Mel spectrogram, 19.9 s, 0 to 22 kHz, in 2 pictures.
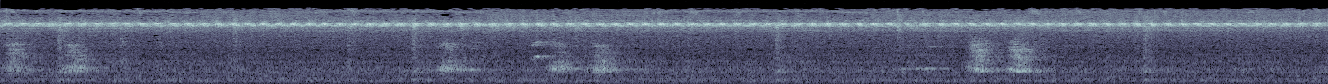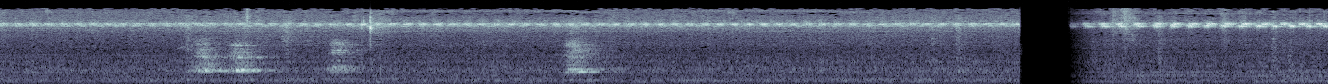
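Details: Night cricket, captured with a Samsung Galaxy S4, holds a continuous high-pitched trill throughout, while scattered lower knocks and short calls break in now and then, and a brief dropout interrupts near the end.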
